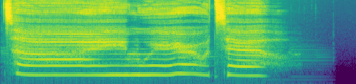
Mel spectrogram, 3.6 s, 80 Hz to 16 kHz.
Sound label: 110bpm Ab, Velvet Vocal; Zero-G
